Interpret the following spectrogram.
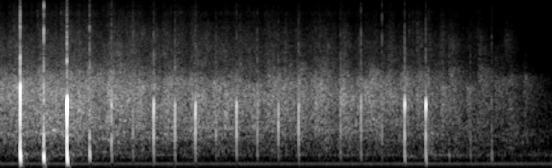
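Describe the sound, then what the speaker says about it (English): Quiet applause at an awards ceremony, heard from a distance: a thin spatter of separate claps, some louder and nearer, trailing off gradually over about seven seconds. "A round of applause for all of their efforts."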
